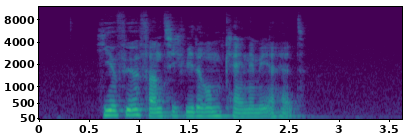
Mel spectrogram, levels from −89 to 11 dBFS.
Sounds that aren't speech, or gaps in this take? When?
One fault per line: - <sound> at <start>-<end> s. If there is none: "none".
none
